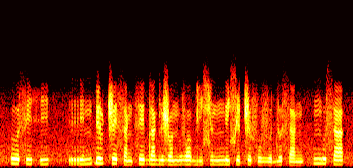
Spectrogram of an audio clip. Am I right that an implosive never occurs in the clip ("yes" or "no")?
no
